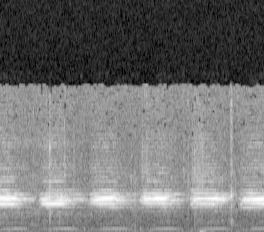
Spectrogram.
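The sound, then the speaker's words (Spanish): An electronic alarm beeps over and over in a steady, pulsing pattern of high-pitched tones. It sounds fairly quiet, with no talking. “Yo siento que esto está terriblemente sonando a que no va a parar. Pero si apago la alarma, Vuelve a sonar después.”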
